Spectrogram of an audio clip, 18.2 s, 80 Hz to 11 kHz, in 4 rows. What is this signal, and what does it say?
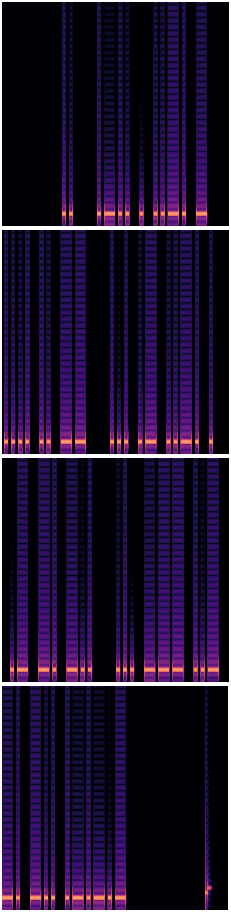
Morse code, heard as a keyed tone, about 17 wpm, 700 Hz. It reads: I LEFT HIM SAFE AND SOUND.
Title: Sentences from Top 1000 Words - Review Part 1 - 17wpm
